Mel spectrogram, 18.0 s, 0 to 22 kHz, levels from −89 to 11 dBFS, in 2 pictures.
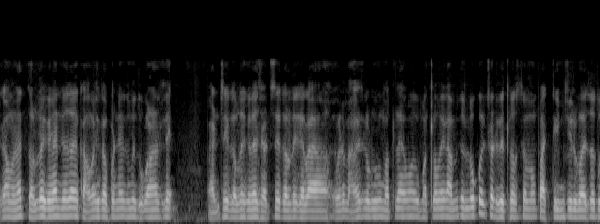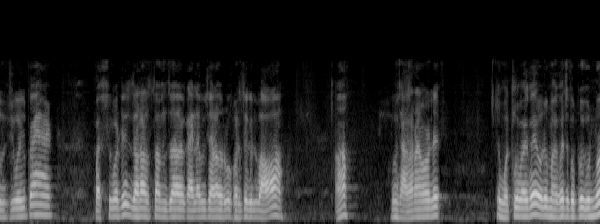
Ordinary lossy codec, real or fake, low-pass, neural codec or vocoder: none; fake; 7.2 kHz; codec, 16 kHz, 2 kbps, FreqCodec, larger model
